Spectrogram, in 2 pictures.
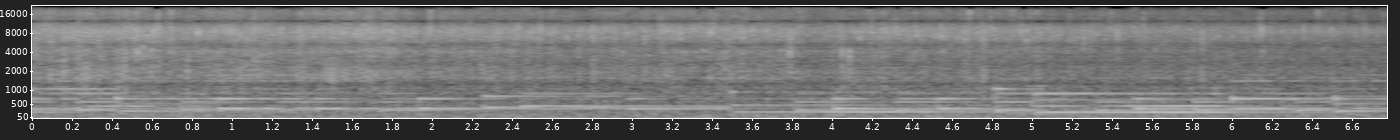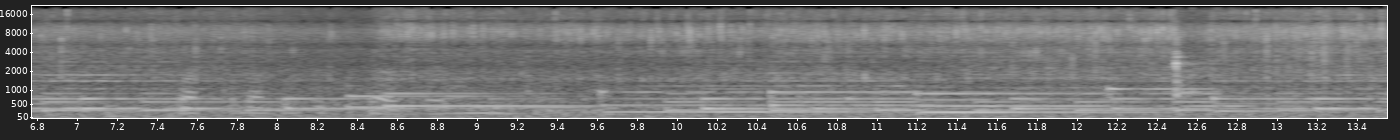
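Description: Onions frying in a pan for a Nepali ajwain soup give a steady, close sizzle with crackling throughout, loud and continuous with no voices.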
